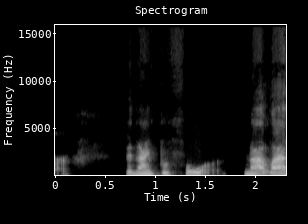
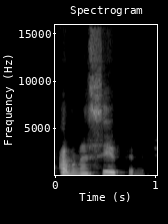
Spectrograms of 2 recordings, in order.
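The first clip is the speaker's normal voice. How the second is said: usual speaking voice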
